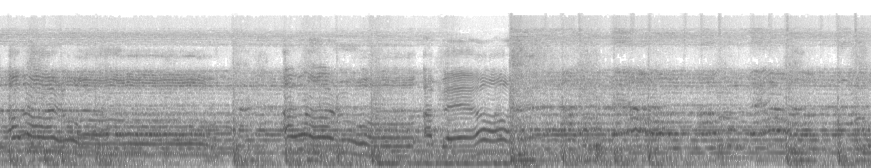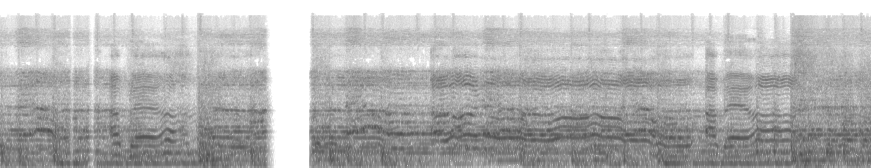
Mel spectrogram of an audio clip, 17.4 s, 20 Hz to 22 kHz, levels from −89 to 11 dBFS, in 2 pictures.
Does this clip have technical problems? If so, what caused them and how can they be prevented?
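Yes. There are two short stalls from a late packet at 9.40 and 9.59 s. Each time the jitter buffer ran dry, so the last sound gets held for 31 and then 48 ms, with nothing lost. A slightly deeper adaptive jitter buffer would ride over gaps like these.

There's also a call audio freeze from 11.36 to 11.84 s. The last sound carries on and fades, dropping into 340 ms of silence, and then the audio picks up exactly where it stopped. The likely cause is packets held up in transit. Prioritising the call traffic with QoS and cutting network congestion should prevent it.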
